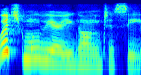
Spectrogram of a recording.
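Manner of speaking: ordinary delivery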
